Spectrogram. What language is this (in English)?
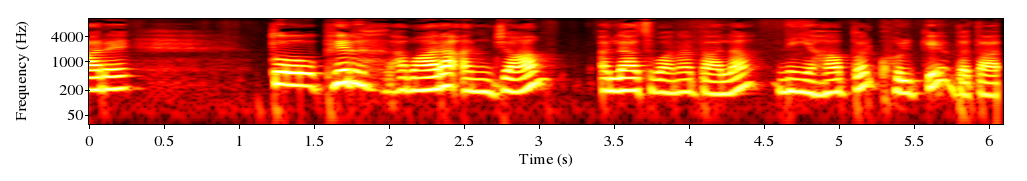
Urdu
